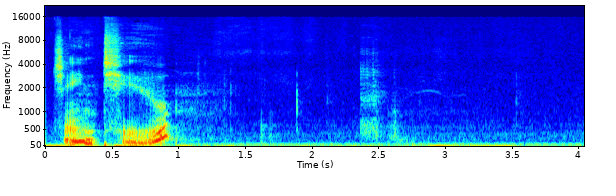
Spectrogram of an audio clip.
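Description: A brief wordless vocal sound lasting under a second at the start, then faint scratchy rustling of yarn being pulled and worked over a crochet hook.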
